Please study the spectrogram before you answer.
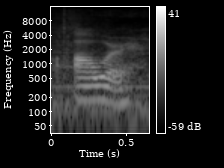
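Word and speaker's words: hour: h o n o u r owner uh our h o u r our h-e-i-r-i-a-r all this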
